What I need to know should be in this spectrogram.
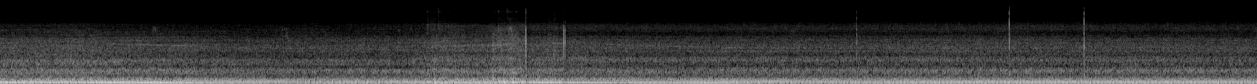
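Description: An old truck engine idles with a low, steady rumble.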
